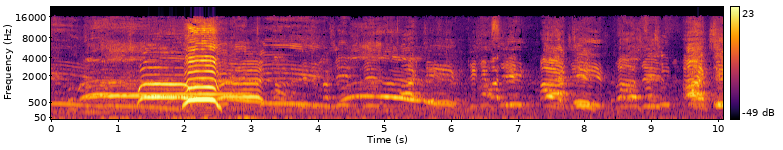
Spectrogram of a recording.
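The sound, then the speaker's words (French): Radio jingle built from loud, chanted crowd voices that swell into a big cheer early on, then break into quieter shouts and bursts of voices toward the end. “Voilà, on a des jingles pour la radio.”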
